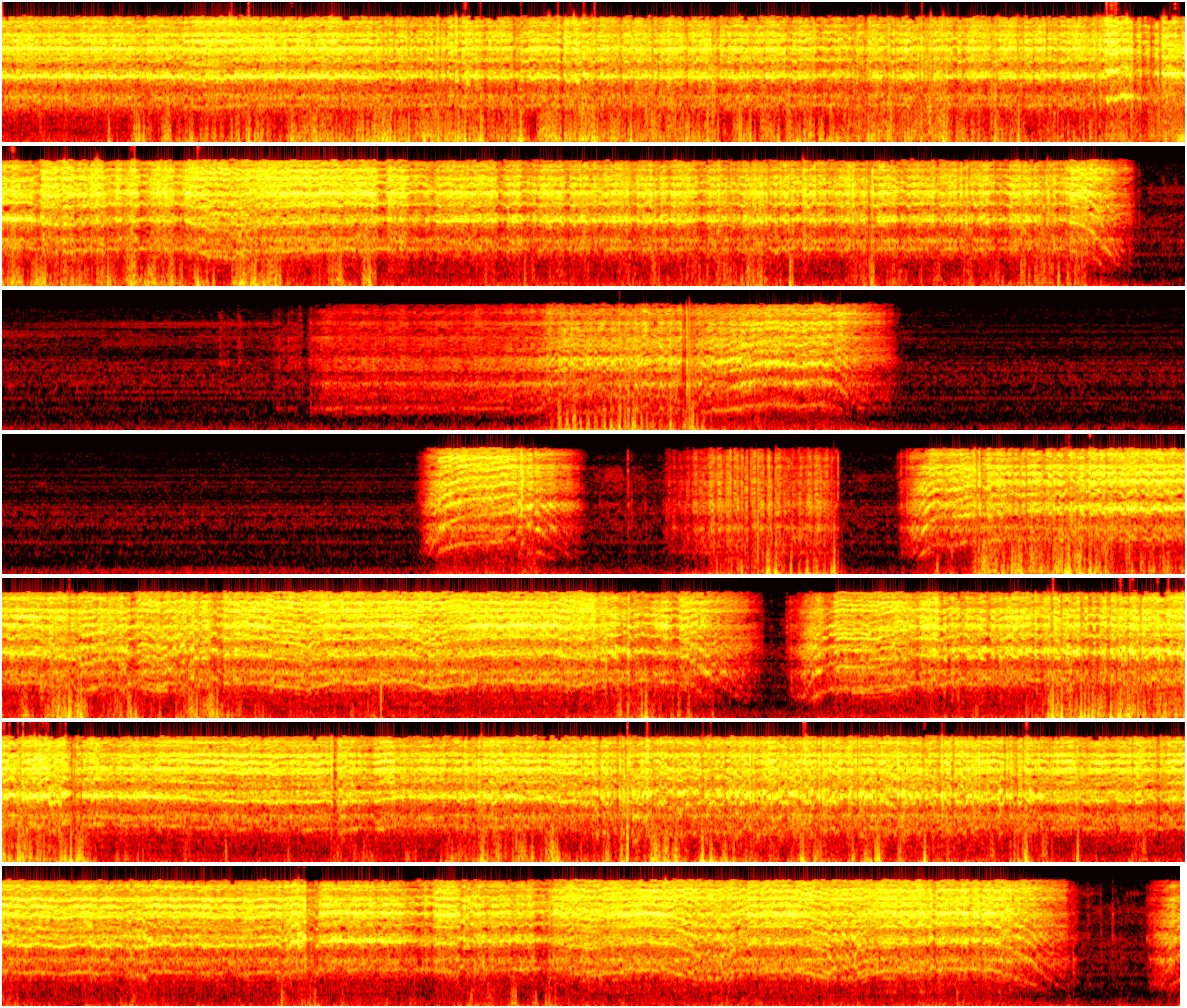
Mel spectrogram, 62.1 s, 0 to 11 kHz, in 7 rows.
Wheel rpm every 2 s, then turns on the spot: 230, 230, 230, 230, 240, 230, 230, 230, 170, 0, 20, 90, 20, 0, 10, 50, 50, 220, 210, 230, 140, 200, 230, 210, 210, 210, 210, 210, 230, 220, 140.
none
